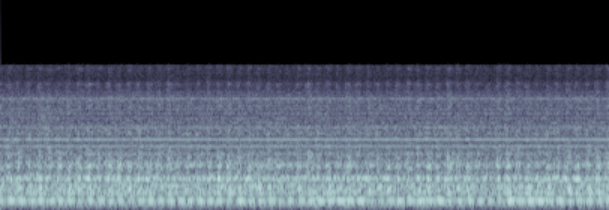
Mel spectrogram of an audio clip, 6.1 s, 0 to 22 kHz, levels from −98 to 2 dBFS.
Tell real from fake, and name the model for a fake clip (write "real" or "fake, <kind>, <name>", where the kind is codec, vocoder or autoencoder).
real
